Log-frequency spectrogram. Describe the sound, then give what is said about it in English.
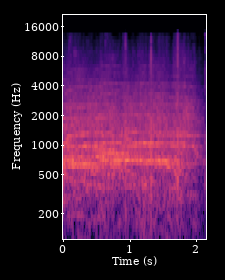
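Applause fills the Ohio House chamber as a bill passes, a steady, dense wash of clapping held at an even level before tapering off at the very end. “So Republican House Speaker Cliff Rosenberger let Coons take the gavel when the bill passed, to the applause of the chamber.”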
